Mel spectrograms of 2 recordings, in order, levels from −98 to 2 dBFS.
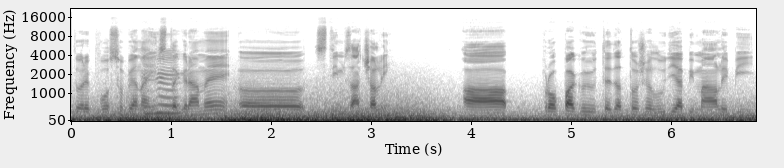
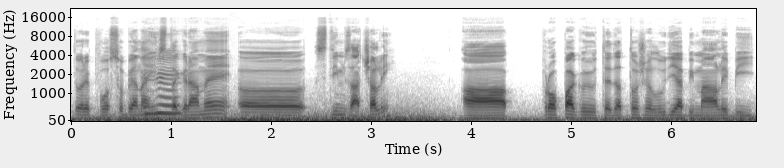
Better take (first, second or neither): second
